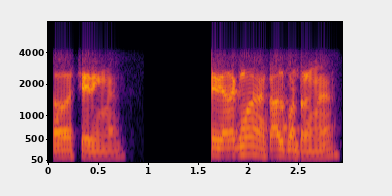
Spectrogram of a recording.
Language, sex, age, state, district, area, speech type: Tamil, male, 18-30, Tamil Nadu, Erode, rural, conversation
